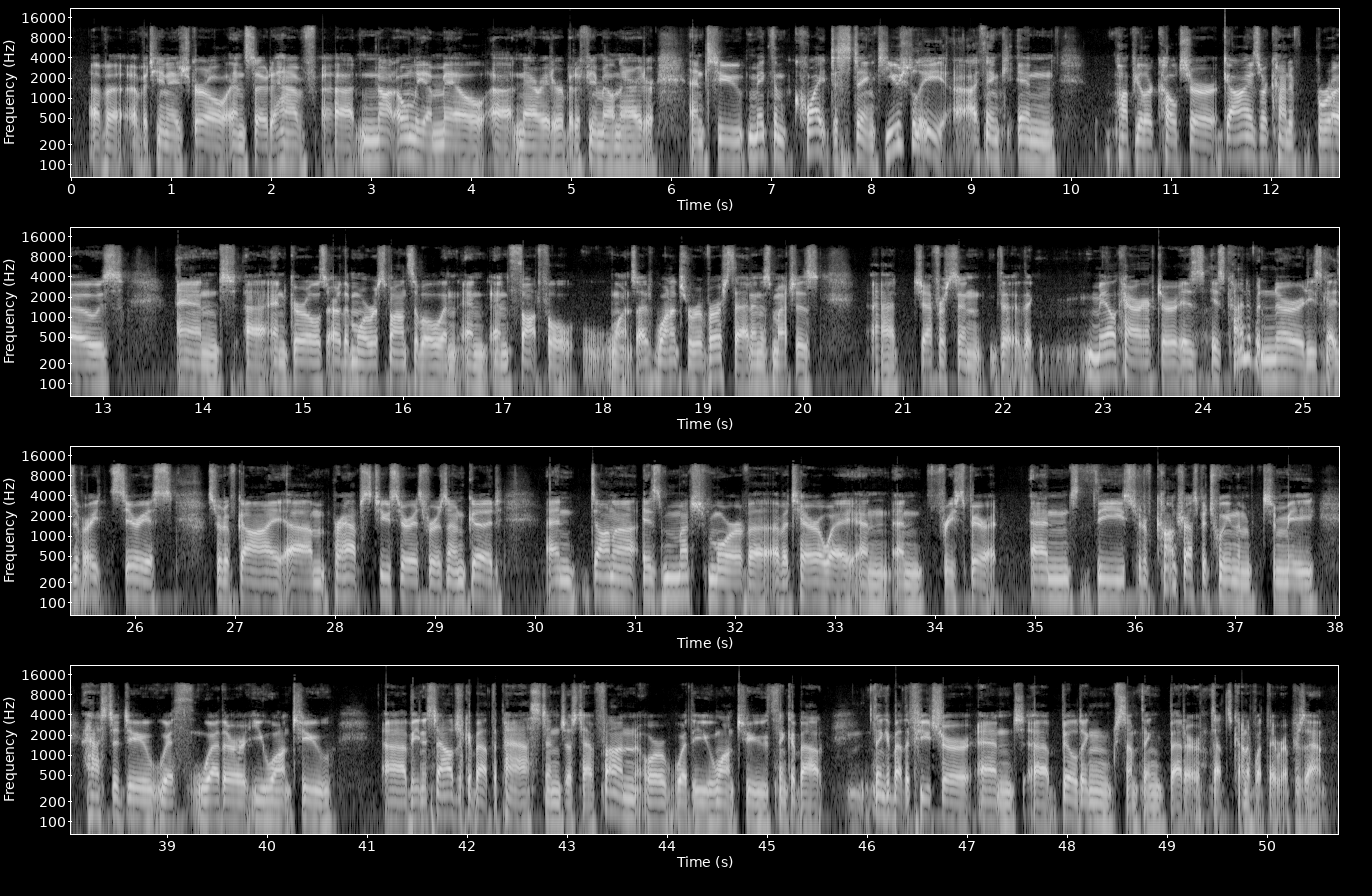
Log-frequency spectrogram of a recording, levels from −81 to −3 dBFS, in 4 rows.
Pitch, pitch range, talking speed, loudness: 105 Hz, 95-115 Hz, 180 wpm, -17 LUFS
